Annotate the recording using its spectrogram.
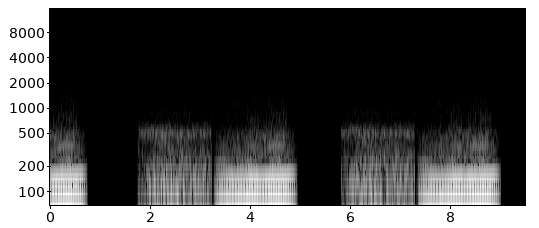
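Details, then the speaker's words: Rhonchi: low-pitched, snoring, rumbling sounds through both inspiration and expiration. "are listening to Ronka."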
